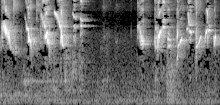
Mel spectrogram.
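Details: Indoor European goldfinch, blind, singing with beak nearly shut: two bursts of fast, liquid twittering and rising chirps separated by a brief pause.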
